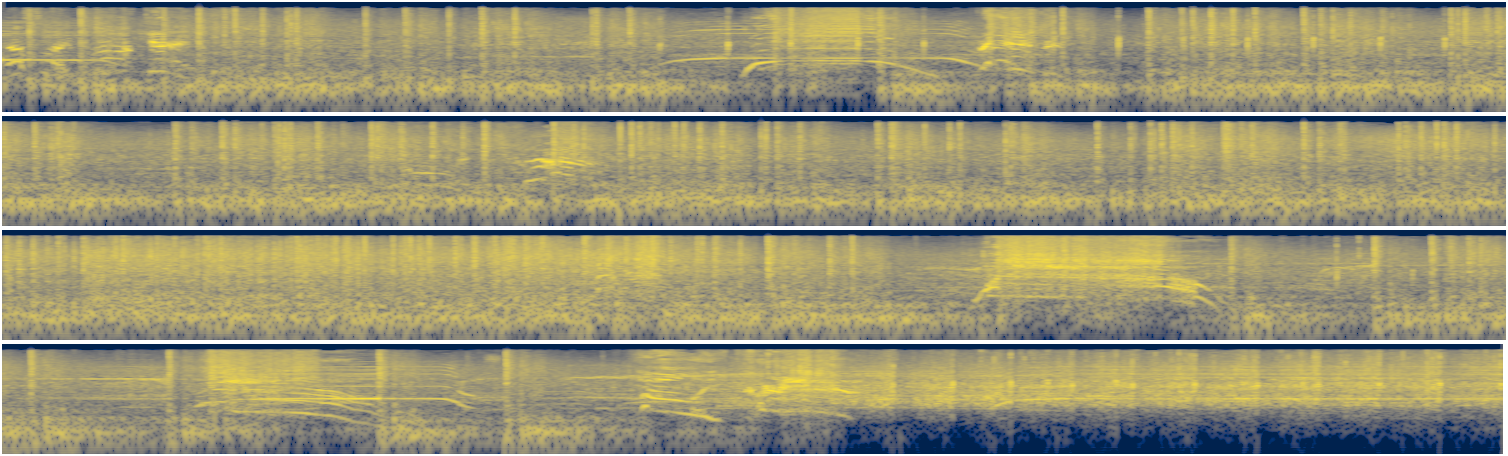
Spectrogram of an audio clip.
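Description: Fireworks finale: a rapid, continuous barrage of aerial shell bursts with a deep rumble of booms, laced with high whistles. About four seconds before the end the booms stop, and crowd cheering and whistling carry on.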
